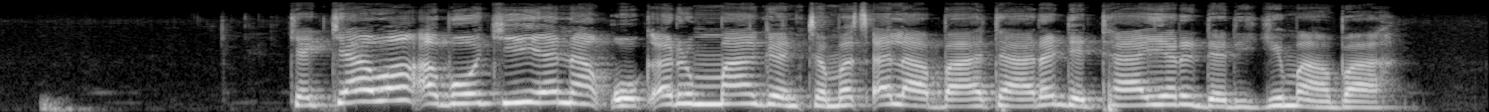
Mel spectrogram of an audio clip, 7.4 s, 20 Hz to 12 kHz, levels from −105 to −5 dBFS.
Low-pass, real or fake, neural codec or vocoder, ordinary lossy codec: 10.8 kHz; real; none; none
